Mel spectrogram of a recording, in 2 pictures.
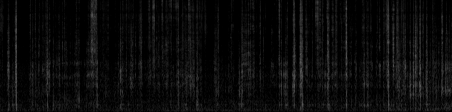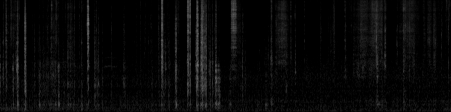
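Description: Plastic casing knocks and clicks as hands handle it.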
